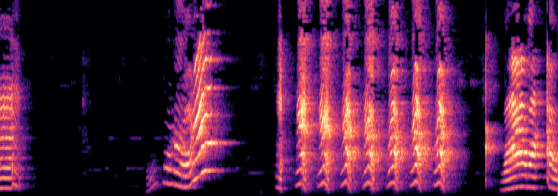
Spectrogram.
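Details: Talking parrot (tota) indoors, imitating words such as "mummy papa": a rising drawn-out syllable, then a fast run of about eight rhythmic, choppy syllables and a final wavering phrase.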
